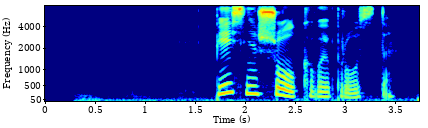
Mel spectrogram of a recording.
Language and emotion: Russian, neutral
